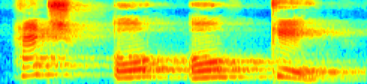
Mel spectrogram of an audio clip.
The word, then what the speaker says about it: hook: HOOK, hook. இந்த மாதிரி தான் இந்த வேர்ட்ஸை நீங்க சொல்லணும். This is the correct way to pronounce these words.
